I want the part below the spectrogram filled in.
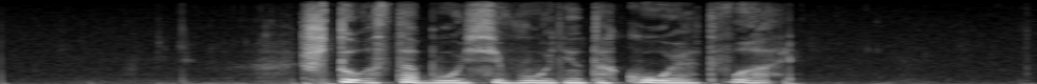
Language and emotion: Russian, angry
